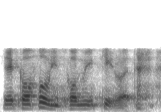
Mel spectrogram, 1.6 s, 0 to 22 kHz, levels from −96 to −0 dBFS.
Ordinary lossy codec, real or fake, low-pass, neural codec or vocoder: none; fake; 3.6 kHz; codec, 16 kHz, 2 kbps, FreqCodec, larger model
